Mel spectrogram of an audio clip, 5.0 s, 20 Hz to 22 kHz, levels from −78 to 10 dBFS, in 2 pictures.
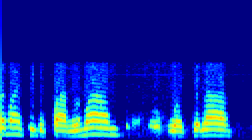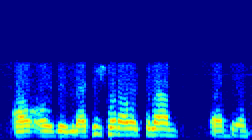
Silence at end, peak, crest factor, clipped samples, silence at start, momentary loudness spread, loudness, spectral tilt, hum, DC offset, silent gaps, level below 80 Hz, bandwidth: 0.05 s; -6 dBFS; 16 dB; under 0.1%; 0 s; 9 LU; -22 LUFS; -10.5 dB/octave; none; under 0.1%; none; -78 dBFS; 3.7 kHz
